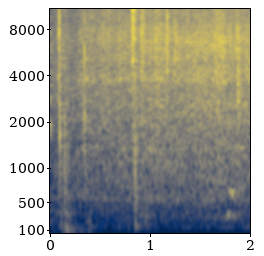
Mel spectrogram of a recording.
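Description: A window creaks and swings open.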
